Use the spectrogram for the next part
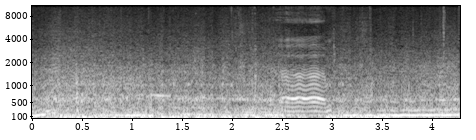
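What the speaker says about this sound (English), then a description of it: "I'm just slowly winding the car up now." A restored Ferrari F40 being slowly wound up on a road test gives a steady, low, rumbling engine drone with wind rushing around it and a brief warbling tone midway.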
